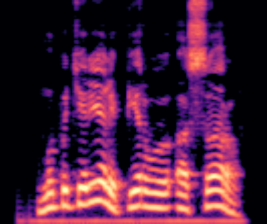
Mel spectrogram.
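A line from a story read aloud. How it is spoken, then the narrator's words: Muffled, restrained emotion. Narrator (Russian): глухо произнес Майранг, справившись с волнением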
